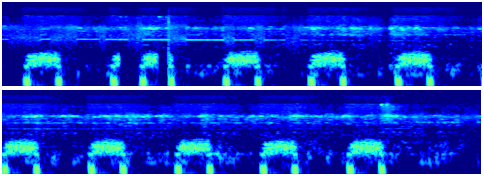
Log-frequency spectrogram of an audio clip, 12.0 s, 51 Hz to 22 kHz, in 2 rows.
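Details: Patient with BP 98/48, pulse 113, respirations 24, SpO2 89% on 4 L, elevated JVP and bilateral crackles; heartbeat near 60/min with a blowing murmur filling each gap between paired beats, then loud handling noise: holosystolic murmur of mitral regurgitation.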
